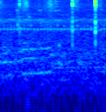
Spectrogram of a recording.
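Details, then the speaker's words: Clicking from an adult's implanted power port used for blood draws, noticed after a car crash with airbag impact; the person thinks it may be broken. Two faint, sharp clicks in a quiet room. "I have a port, like a power port that they put in that they take blood and stuff out of. And now it's clicking. I think I broke it."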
